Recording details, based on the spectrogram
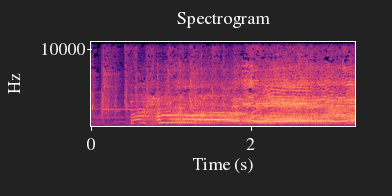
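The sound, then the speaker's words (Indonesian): Thousands of pro-Palestinian demonstrators in the streets of central Istanbul, Turkey, on Sunday, demanding Israel stop the war in Gaza, burst into loud, sustained shouting after a brief quieter start, many voices rising together in a continuous, chant-like roar that holds steady to the end. “Ribuan warga pro-Palestina berdemonstrasi di jalan-jalan pusat kota Istanbul hari Minggu menuntut Israel menghentikan perang di jalur Gaza.”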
